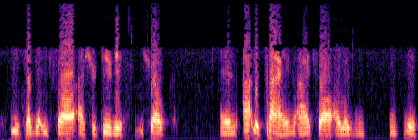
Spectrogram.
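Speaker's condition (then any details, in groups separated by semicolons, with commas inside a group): Cerebral palsy; delayed development and talking, predicted never to talk, speech therapy paid by parents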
